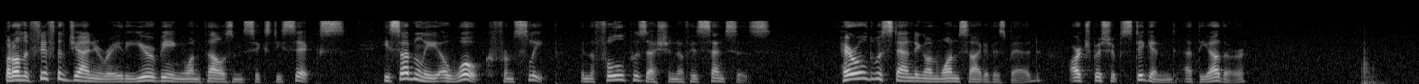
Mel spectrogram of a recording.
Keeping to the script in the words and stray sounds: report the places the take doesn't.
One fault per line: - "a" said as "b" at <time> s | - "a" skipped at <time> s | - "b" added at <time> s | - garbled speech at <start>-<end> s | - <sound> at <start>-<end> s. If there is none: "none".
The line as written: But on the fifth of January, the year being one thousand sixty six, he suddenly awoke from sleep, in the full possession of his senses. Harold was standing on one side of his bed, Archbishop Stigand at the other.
- thud at 13.6-14.0 s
